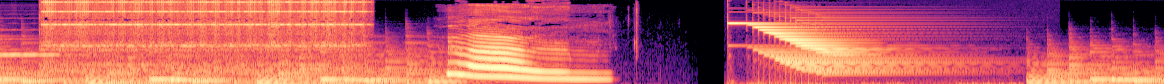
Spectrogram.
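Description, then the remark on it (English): An alarm clock rings loudly and steadily for a few seconds, then a whistling tone slides downward, followed by a brief silence and a bright bell-like chime that slowly fades. “When the sun rose, his nightlight would turn off and his alarm would ring.”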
